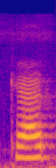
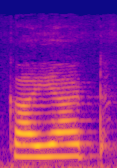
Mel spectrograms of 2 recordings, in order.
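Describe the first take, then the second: First: The sounds are smoothly blended into one word. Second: The sounds are joined with an extra vowel inserted. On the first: The speaker calls it right. "క్యాట్ అని ఎలా వస్తుంది వాళ్ళకి?" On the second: The speaker calls it wrong. "కయాట్ అంటారు కదా"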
